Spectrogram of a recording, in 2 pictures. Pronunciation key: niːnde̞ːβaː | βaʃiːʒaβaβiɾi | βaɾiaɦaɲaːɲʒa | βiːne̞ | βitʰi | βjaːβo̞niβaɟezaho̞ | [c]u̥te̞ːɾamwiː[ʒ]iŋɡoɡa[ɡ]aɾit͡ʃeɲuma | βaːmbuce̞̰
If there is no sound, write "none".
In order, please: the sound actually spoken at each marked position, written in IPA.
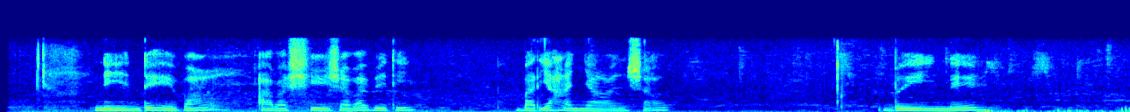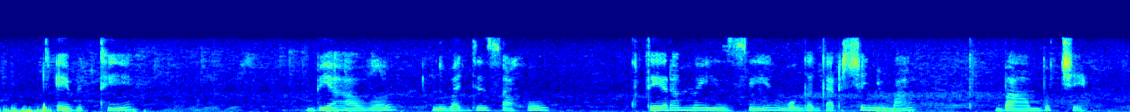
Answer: k, z, ɡ

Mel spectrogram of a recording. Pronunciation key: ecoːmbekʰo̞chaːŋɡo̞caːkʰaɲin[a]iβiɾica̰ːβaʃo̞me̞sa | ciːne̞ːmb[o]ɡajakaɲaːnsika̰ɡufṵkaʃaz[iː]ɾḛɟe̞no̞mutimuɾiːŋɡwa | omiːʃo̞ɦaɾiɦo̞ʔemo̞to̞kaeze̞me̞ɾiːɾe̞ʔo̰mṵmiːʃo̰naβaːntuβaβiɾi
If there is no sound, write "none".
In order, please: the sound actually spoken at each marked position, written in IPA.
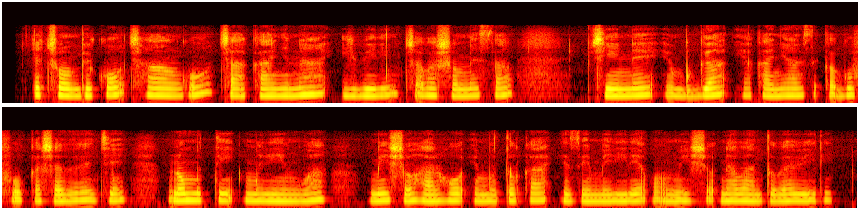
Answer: a, u, i

